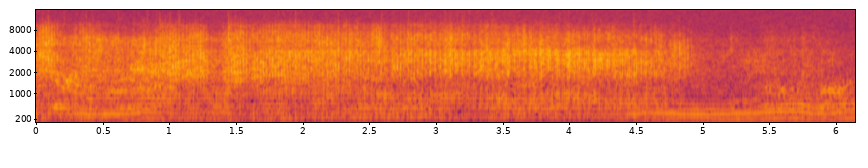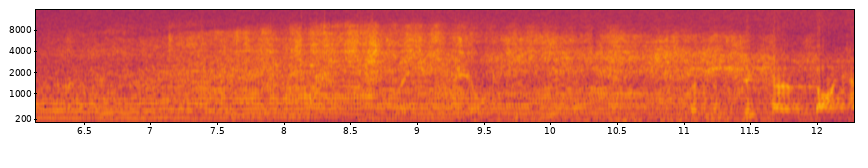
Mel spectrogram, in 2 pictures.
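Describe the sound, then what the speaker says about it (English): 1000cc sidecar outfits racing on a grasstrack, engines roaring loud and continuous with rising and falling revs as machines pass close, a commentator talking over the noise throughout. "Superb sidecar engine here this afternoon"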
